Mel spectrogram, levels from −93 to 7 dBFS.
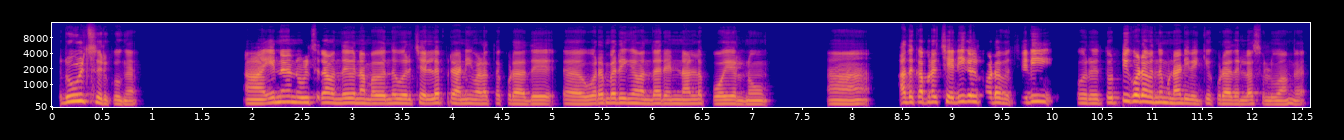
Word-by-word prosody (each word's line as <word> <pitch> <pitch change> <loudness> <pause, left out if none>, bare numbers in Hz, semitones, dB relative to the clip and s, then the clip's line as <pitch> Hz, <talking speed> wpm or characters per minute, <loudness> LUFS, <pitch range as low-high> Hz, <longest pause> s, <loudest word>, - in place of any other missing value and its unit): Rules 275 +1 +4
இருக்குங்க. 160 -4 -4 1.2
ஆ - - 0 0.2
என்னென்ன 235 +1 +3
ரூல்ஸ்ன்னா 215 -1 +1
வந்து, 195 0 0
நம்ப 180 -2 -1
வந்து 180 +2 -1
ஒரு 180 - +1
செல்ல 180 +1 +2
பிராணி 180 -2 +1
வளர்த்தக்கூடாது. 165 -2 -2 0.3
அ - - -1 0.2
உறவுமுறைங்க 195 +1 +1
வந்தா, 175 +1 0
2 170 0 -3
நாள்ள 170 +1 -1
போயிறனும். 150 -2 -1 0.7
ஆ - - -2 0.7
அதுக்கப்பறம் 230 +1 +2
செடிகள் 250 +2 +4
கூட 220 -1 +2
வச் 175 - -10
செடி 245 +5 +4 0.4
ஒரு 190 -1 -2
தொட்டி 210 +6 +2
கூட 270 -1 +8
வந்து 225 0 0
முன்னாடி 190 -1 +2
வைக்கக்கூடாதுன்ல்லாம் 160 -1 -3
சொல்லுவாங்க. 150 +2 -4
185 Hz, 150 wpm, -22 LUFS, 165-220 Hz, 1.2 s, கூட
